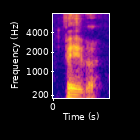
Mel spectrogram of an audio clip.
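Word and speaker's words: Paiva: Pava.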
